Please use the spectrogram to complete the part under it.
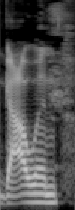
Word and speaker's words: Gawain: Todo el mundo pronuncia Gawain de diferentes maneras. – El único que le dice Gawain es el rey Arturo. Y todos los demás le dicen Gawen o Sir Gawain o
